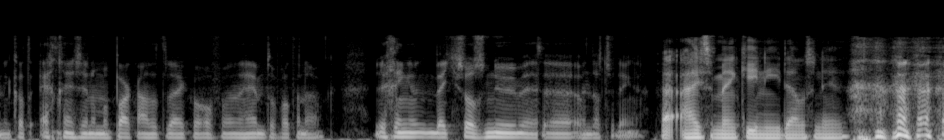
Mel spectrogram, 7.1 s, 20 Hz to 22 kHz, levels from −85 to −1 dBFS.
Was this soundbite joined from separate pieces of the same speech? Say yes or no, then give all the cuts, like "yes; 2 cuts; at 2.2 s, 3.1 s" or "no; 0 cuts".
yes; 3 cuts; at 4.0 s, 4.4 s, 5.3 s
